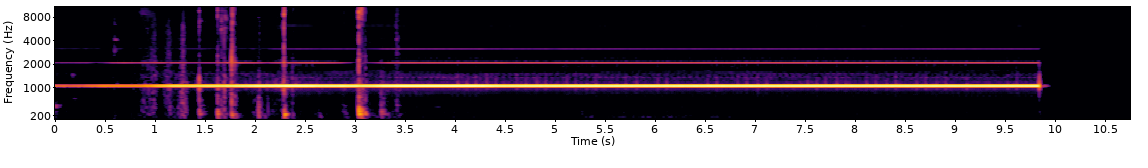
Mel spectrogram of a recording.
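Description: NOAA Weather Radio warning alarm tone: one steady beep near 1 kHz sounding for about ten seconds before a severe thunderstorm warning broadcast, through a weather radio receiver's speaker. It swells over the first two seconds, holds level and cuts off abruptly. A few sharp clicks come in the first three seconds.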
